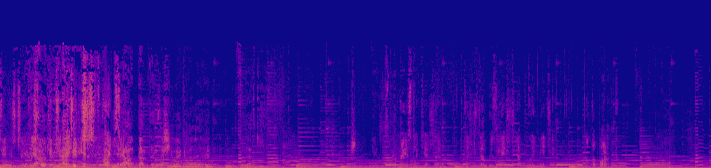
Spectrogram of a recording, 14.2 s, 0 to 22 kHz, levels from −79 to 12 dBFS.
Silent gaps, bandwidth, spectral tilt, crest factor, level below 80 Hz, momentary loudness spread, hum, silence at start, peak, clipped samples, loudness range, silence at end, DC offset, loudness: none; 16.5 kHz; -3.5 dB/octave; 24 dB; -50 dBFS; 16 LU; none; 0 s; -8 dBFS; under 0.1%; 12 LU; 0 s; 2%; -32 LUFS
